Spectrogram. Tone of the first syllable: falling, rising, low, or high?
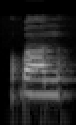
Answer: low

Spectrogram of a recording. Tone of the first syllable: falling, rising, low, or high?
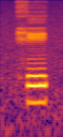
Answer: high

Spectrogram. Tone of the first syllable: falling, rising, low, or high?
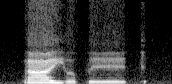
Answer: high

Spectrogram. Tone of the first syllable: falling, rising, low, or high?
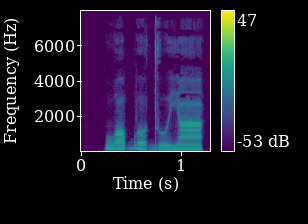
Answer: high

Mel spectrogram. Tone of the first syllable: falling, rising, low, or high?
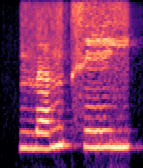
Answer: rising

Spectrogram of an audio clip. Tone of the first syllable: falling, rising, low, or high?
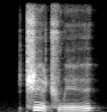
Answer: falling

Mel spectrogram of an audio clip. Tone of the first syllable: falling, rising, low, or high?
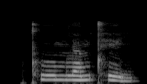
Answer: low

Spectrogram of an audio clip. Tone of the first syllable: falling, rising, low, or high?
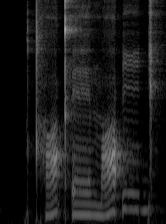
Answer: rising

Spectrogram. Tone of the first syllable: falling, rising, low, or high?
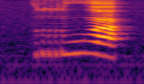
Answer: falling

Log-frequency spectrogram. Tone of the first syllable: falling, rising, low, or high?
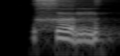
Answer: low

